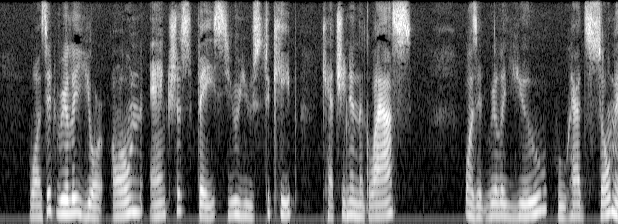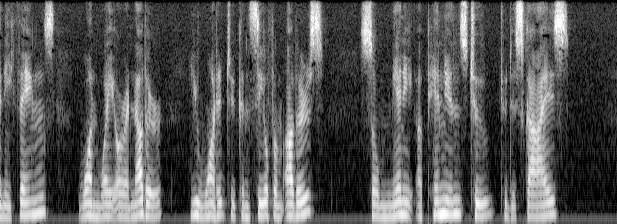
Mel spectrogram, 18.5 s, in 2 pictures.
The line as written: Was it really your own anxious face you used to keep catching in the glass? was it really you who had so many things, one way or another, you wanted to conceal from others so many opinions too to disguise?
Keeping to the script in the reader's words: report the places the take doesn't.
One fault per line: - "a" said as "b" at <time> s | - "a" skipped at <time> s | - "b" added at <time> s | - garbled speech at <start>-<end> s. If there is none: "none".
none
